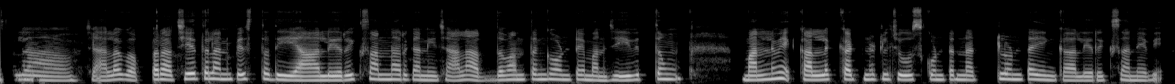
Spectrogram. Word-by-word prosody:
అసలా 215 0 -4 0.6
చాలా 200 +4 -1
గొప్ప 195 -3 -4
రచయితలనిపిస్తది. 245 0 +2 0.2
ఆ - - +2 0.2
లిరిక్సన్నారు 225 +3 +1
గానీ 205 -2 0
చాలా 195 +2 -2
అర్థవంతంగా 225 +5 -1
ఉంటాయి. 220 0 -1
మన 195 - 0
జీవితం 220 +5 +1 0.8
మనమే 235 +7 +3 0.2
కళ్ళకి 215 +2 +3
కట్టినట్లు 230 +1 0
చూసుకుంటున్నట్లుంటాయి 220 +2 0
ఇంకా 195 -1 -3
లిరిక్సనేవి. 190 +2 -4
220 Hz, 90 wpm, -22 LUFS, 205-230 Hz, 0.8 s, మనమే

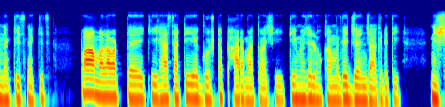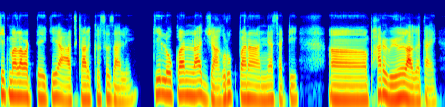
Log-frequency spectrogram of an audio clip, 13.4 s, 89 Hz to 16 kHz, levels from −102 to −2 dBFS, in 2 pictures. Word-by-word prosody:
नक्कीच 125 0 -5
नक्कीच. 125 +2 -8 0.5
पहा 175 0 +8
मला 150 -2 +3
वाटतंय 135 -3 -1
की 135 - -4
ह्यासाठी 130 +1 -2
एक 130 - -1
गोष्ट 125 0 -5
फार 125 -1 -3
महत्वाची 115 0 -7
ती 135 - -2
म्हणजे 130 0 0
लोकांमध्ये 120 +1 -2
जनजागृती. 120 -1 -3 0.5
निश्चित 135 +5 +2
मला 150 -1 +6
वाटतंय 140 -1 0
की 145 - -1
आजकाल 125 +2 0
कसं 130 +2 -5
झालंय, 115 -3 -4 0.3
की 170 0 0
लोकांना 160 0 +3
जागरूकपणा 135 +4 +1
आणण्यासाठी, 125 0 -4 0.5
अ, - - -1 0.6
फार 170 0 +1
वेळ 135 +3 +4
लागत 120 -3 +4
आहे. 110 +1 -6
130 Hz, 140 wpm, -24 LUFS, 120-140 Hz, 0.6 s, पहा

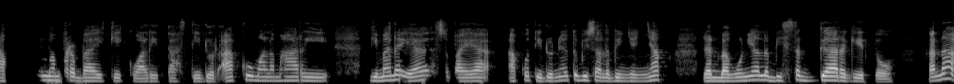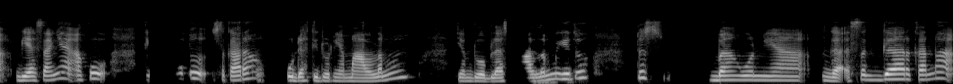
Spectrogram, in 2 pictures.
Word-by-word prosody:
aku - - -5 0.4
memperbaiki 160 -5 -2
kualitas 145 0 -5
tidur 145 0 -3
aku 175 +4 -1
malam 175 0 -4
hari. 175 -2 -3 0.4
Gimana 190 +5 +1
ya 180 0 +1 0.2
supaya 160 +1 -1 0.3
aku 160 - -5
tidurnya 165 +3 -1
itu - - +1
bisa 190 -1 0
lebih 160 0 0
nyenyak 160 +7 -2 0.4
dan 160 0 +5
bangunnya 175 +6 +3
lebih 180 -2 -1
segar 190 -1 +4
gitu? 140 -4 -3 0.3
Karena 190 +9 +2 0.3
biasanya 200 +7 +3
aku 215 - 0 0.5
tipe, 450 +4 -17
tuh, - - +4
sekarang 245 +8 +1 0.3
udah 175 -1 +4
tidurnya 165 -1 -1
malam, 155 +4 +2 0.7
jam 160 -1 -1
12:00 155 0 +3 0.2
malam 155 +5 +2 0.2
gitu. 250 +4 +3 0.6
Terus 305 -2 -1 0.7
bangunnya 205 -1 +2 0.5
nggak 170 -3 +3
segar. 225 +3 +7
Karena 230 +5 +1
175 Hz, 125 wpm, -25 LUFS, 160-205 Hz, 0.7 s, segar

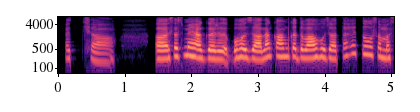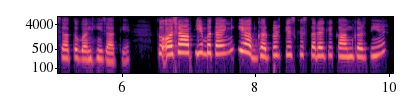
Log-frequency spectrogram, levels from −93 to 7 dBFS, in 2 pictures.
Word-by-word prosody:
अच्छा! 230 -3 -11 0.9
अ, 230 - +3 0.2
सच 280 +1 0
में 290 - +3
अगर 230 -1 +1 0.2
बहुत 255 +2 +2
ज़्यादा 230 +2 +2
काम 275 -1 +2
का 275 - +2
दबाव 245 0 +2
हो - - +2
जाता 240 +2 -4
है, 355 - -7
तो 330 -1 -2
समस्या 245 -4 -4
तो 250 +2 -4
बन 220 0 -4
ही 230 -2 -6
जाती 190 -2 -7
है। 200 - -21 0.4
तो 345 - -3
अच्छा, 340 +4 +7
आप 375 -1 +6
ये 375 +2 +1
बताएँगी 360 +5 +1
कि 455 - +5
आप 355 - +3
घर 265 +3 0
पर 310 0 -4
किस-किस 315 +1 -9
तरह 295 -1 +1
के 300 - -9
काम 275 0 0
करती 275 +2 -3
हैं। 355 +5 -9
270 Hz, 210 wpm, -19 LUFS, 235-315 Hz, 0.9 s, अच्छा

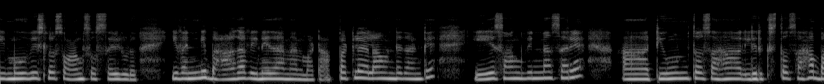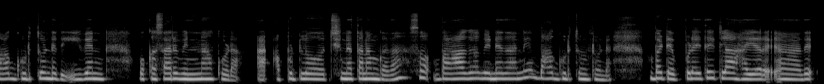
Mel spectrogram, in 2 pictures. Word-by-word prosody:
మూవీస్‌లో 270 +2 +2
సాంగ్సొస్తాయి 245 0 -1
చూడు, 220 -2 -3 0.4
ఇవన్నీ 270 +4 +3
బాగా 245 +4 0
వినేదాన్ననమాట. 245 -3 +2
అప్పట్లో 285 +2 -2
ఎలా 275 0 0
ఉండేదంటే, 265 +3 0 0.5
ఏ - - +1 0.2
సాంగ్ 275 0 0
విన్నా 280 +1 0
సరే, 315 +4 0 0.5
ఆ - - +2 0.3
ట్యూన్‌తో 270 +2 +2
సహా, 250 0 +1 0.2
లిరిక్స్‌తో 255 +3 -1
సహా 265 +3 -1
బాగా 255 0 -1
గుర్తుండేది. 260 -2 +1
ఈవెన్ 260 +1 +3 0.4
ఒకసారి 255 +1 +1
విన్నా 245 +1 +5
కూడా. 220 -4 -3 0.3
అ - - +1 0.2
అప్పట్లో 255 +1 0 0.2
చిన్నతనం 255 -1 +4
కదా 230 +6 -2 0.2
సో, 315 - -1 0.2
బాగా 265 +2 +1
వినేదాన్ని. 260 +4 +1
బాగా 270 -2 -2
గుర్తుంటుండే. 235 -4 -2 0.4
బటెప్పుడైతే 265 0 0
ఇట్లా 275 -1 +1
హైయర్ 240 -2 +2 0.2
ఆహ్, 240 - +2
అదే 245 +2 0
255 Hz, 140 wpm, -30 LUFS, 245-270 Hz, 0.5 s, విన్నా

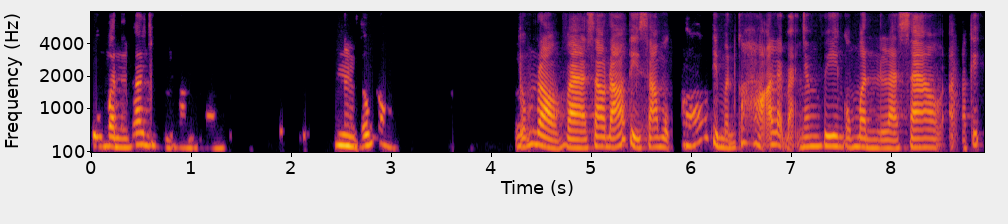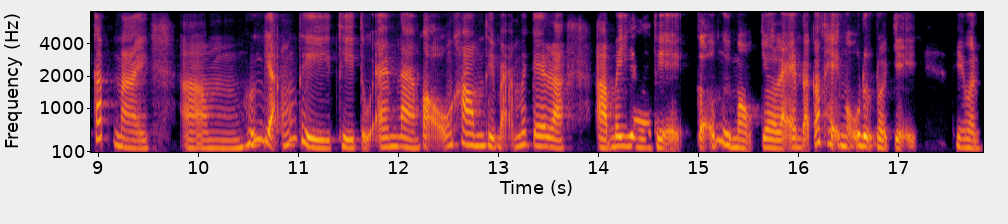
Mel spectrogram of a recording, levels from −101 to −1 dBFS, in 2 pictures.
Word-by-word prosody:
của 215 - 0
mình 205 -2 +3
nó 240 - +3
hình 245 - 0 0.3
thành 175 0 -9 1.4
dần." 235 -1 +5
Ừm, - - +2
đúng 225 +2 +3
rồi. 235 -8 -6 1.2
Đúng 250 - -3
rồi, 195 -8 +5
và 175 -2 +5
sau 200 +3 +2
đó, 185 -1 +3
thì - - +1
sau 190 +1 -1
1 185 -3 -4
tháng 230 - -5
thì 230 - 0
mình 175 - -4
có 270 - -7
hỏi 245 -3 -1
lại 230 - -2
bạn - - -7
nhân 205 +2 -2
viên 210 -1 +2
của 190 - -6
mình 190 -3 -2
là 170 -1 -1
"Sao, 185 +2 +1
à, - - -9
cái 240 - -6
cách 365 -2 0
này, 170 -6 -1 0.3
ờ, 170 0 -2 0.4
hướng 330 +7 0
dẫn 235 +12 +1
thì 170 - +3
thì 180 -3 +1
tụi 180 - -5
em 200 +2 -1
làm 185 -4 0
có - - +4
ổn 225 - -2
không?". 235 -4 +2
Thì 210 -2 +2
bạn 200 +1 -6
mới 245 - -1
kêu 210 -2 +3
là 175 -3 +2 0.3
"À, 180 -1 +4
bây 205 +3 +3
giờ 215 - +6 0.2
thì - - +2 0.3
cỡ - - +2 0.2
11:00 180 - +1
là 165 - +3
em 190 - 0
đã - - -1
có 285 - +2
thể 280 -5 -1
ngủ 215 +1 +2
được 210 -2 +6
rồi 180 - +1
chị." 405 +3 -3 0.4
Thì 200 - -2
mình 170 -2 -1
200 Hz, 225 wpm, -26 LUFS, 180-225 Hz, 1.4 s, giờ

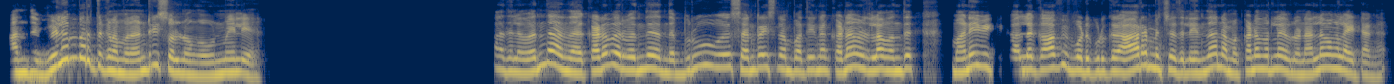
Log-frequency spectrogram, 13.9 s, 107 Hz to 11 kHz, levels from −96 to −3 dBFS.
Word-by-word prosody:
அந்த 205 0 +1 0.2
விளம்பரத்துக்கு 390 - +3
நம்ம 210 -2 +1
நன்றி 240 +9 +1
சொல்லணுங்க 195 -5 -1
உண்மையிலேயே. 200 -3 -1 2.4
அதுல 220 -3 -3
வந்து 290 +9 0
அந்த 230 -3 +2 0.2
கணவர் 280 +4 +3
வந்து 245 +3 +1
அந்த 205 -2 -2
புரூ, 250 +5 -3 0.4
சன்ரைஸ்லாம் 250 0 -1
பாத்தீங்கன்னா 235 +2 -2
கணவர்லாம் 245 0 +2
வந்து, 230 +3 +1 0.5
மனைவிக்கு 265 +1 0
காலைல 240 +2 +1
காபி 270 +4 +2
போட்டு 230 -2 +1
குடுக்க 220 +1 -2 0.2
ஆரம்பிச்சதுலருந்து 240 -5 0
தான் 280 - -1
நம்ம 205 -5 -2
கணவர்லாம் 250 0 +1
இவ்ளோ 195 -2 -4
நல்லவங்களாயிட்டாங்க. 210 -8 -1
235 Hz, 120 wpm, -23 LUFS, 215-265 Hz, 2.4 s, விளம்பரத்துக்கு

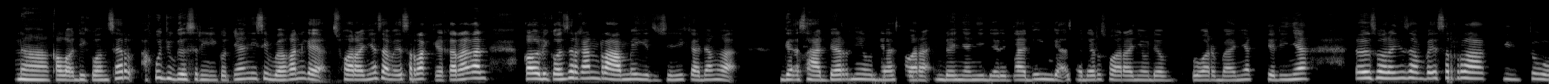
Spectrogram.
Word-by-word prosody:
Nah 220 -3 +4
kalau 215 -1 +2
di 220 - -1
konser 210 +8 0 0.2
aku 315 - -5
juga 245 -3 +2
sering 220 -4 -5
ikut 205 -1 -8
nyanyi 250 +3 -1
sih 260 -3 -2
bahkan 220 +5 +2
kayak 220 -4 0
suaranya 225 +1 +2
sampai 225 -3 +2
serak 255 +1 +3
ya 200 - -4
karena 220 +3 +4
kan 290 - +8 0.4
kalau 260 0 +9
di 255 - +1
konser 245 +5 +3
kan 280 0 +3
rame 235 -3 +5
gitu 200 -2 -10
jadi 215 +1 -4
kadang 220 +1 -1
nggak 415 - 0 0.5
nggak 225 -1 0
sadar 215 +1 +2
nih 240 0 -2
udah 205 -1 -3
suara 200 -1 0 0.2
udah 215 -1 -2
nyanyi 210 0 -4
dari 200 0 -4
tadi 210 +1 -1
nggak 220 -2 -4
sadar 210 0 -4
suaranya 205 -2 -2
udah 200 -1 -4 0.3
keluar 205 0 -2
banyak 205 +4 -5 0.2
jadinya, 220 +3 0 0.6
eee, 290 +1 +6
suaranya 290 -1 +3
sampai 280 0 0
serak 295 -2 +2 0.2
gitu. 240 +2 -9
220 Hz, 185 wpm, -22 LUFS, 210-255 Hz, 0.6 s, kalau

